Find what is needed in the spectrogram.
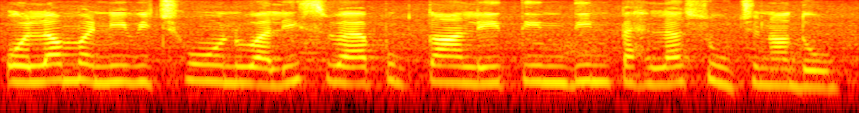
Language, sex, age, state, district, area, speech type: Punjabi, female, 18-30, Punjab, Gurdaspur, rural, read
